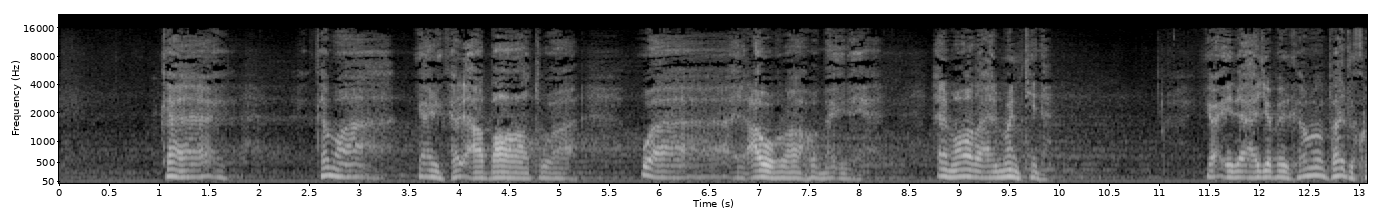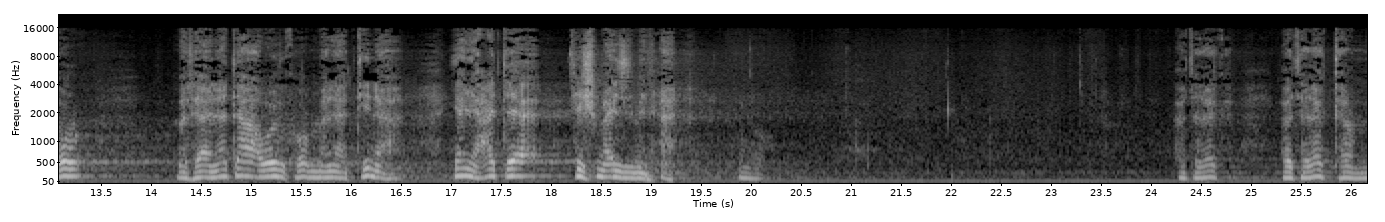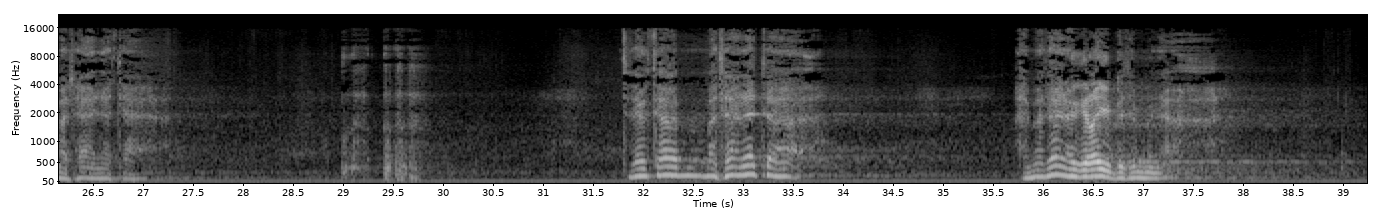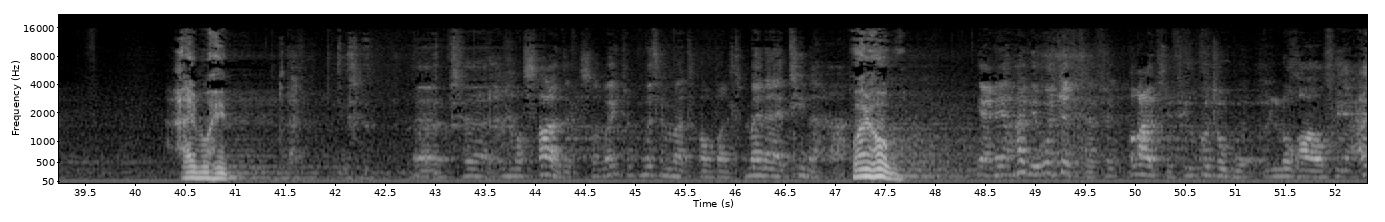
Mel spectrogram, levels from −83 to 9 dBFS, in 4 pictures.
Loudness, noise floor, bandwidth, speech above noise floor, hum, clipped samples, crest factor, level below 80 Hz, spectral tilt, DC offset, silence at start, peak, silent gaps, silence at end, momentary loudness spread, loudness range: -21 LUFS; -48 dBFS; 16 kHz; 27 dB; none; under 0.1%; 24 dB; -50 dBFS; -4 dB/octave; under 0.1%; 0 s; 0 dBFS; none; 0 s; 23 LU; 14 LU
